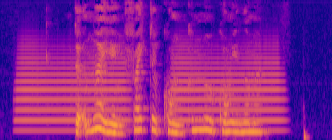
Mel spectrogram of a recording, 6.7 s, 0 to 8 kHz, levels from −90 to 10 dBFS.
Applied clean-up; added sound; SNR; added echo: none; Brass instrument; 9 dB; none.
